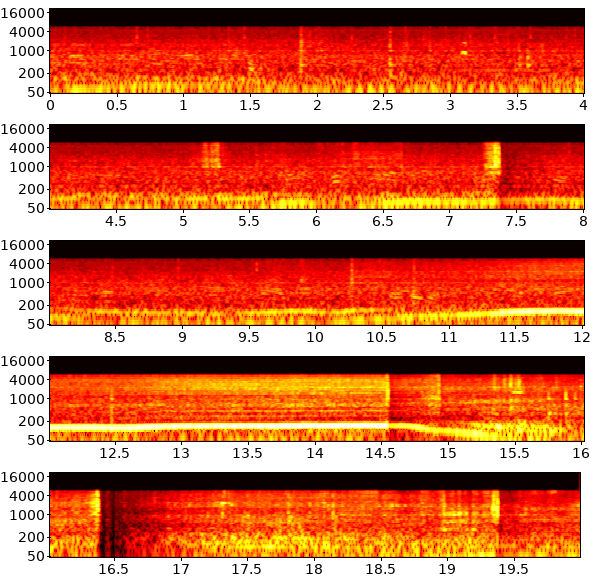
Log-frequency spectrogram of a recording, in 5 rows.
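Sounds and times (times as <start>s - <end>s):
diesel engine revving: 6.6s - 20.0s.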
